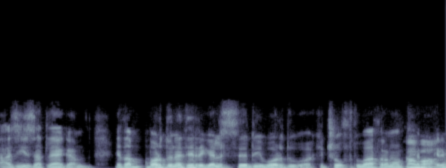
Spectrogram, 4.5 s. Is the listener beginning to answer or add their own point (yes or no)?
yes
